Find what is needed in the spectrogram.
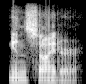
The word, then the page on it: insider: American English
